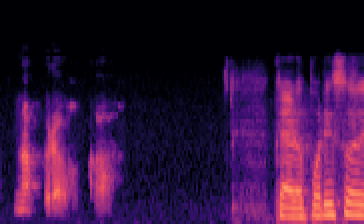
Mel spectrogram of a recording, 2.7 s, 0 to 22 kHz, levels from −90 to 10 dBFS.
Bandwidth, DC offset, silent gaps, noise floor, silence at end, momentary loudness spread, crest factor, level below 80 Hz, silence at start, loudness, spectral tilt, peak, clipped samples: 8 kHz; under 0.1%; none; -67 dBFS; 0 s; 18 LU; 16 dB; -56 dBFS; 0.1 s; -19 LUFS; -6 dB/octave; -6 dBFS; under 0.1%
